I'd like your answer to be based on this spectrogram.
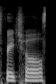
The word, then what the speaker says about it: Rachael: Rachael Edwards, Rachael spelled like Michael Jackson, RACHAEL.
